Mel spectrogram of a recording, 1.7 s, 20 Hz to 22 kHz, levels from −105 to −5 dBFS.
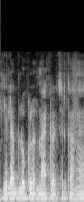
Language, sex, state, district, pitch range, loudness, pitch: Tamil, male, Tamil Nadu, Nilgiris, 95-100 Hz, -16 LUFS, 100 Hz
